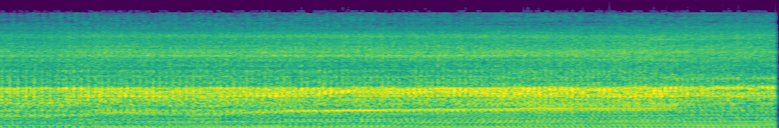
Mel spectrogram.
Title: Strange noise vstrom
